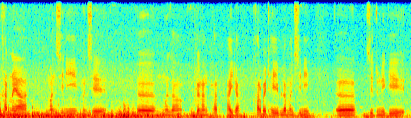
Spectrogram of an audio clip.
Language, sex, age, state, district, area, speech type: Bodo, male, 18-30, Assam, Udalguri, rural, spontaneous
